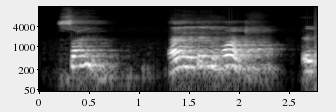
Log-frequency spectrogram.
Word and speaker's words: psi: This P is silent. It is psi.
